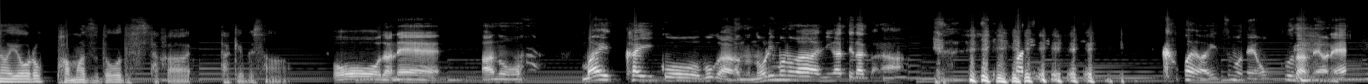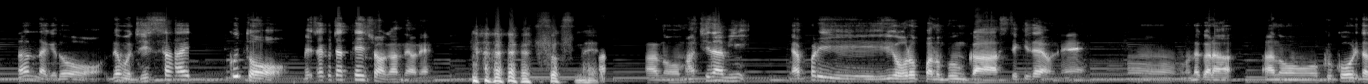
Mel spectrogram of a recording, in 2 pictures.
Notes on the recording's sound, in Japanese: zoom収録のため少し聴き辛いです、ごめんなさい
